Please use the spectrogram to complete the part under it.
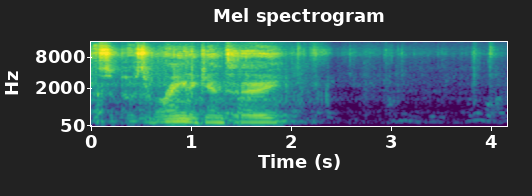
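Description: Card stacks are tapped and pushed together on a table.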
